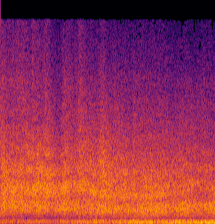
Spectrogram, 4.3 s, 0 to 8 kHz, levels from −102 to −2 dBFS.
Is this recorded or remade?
recorded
